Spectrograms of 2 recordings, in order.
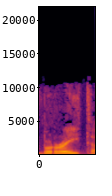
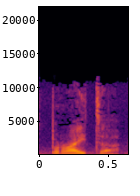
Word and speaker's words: Baraita: I was using the term Baraita. I apologize. It's Baraita. I was mispronouncing it.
